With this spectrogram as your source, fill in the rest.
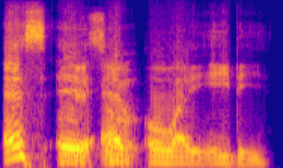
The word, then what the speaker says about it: Samoyed: It's SAMOYED. So spell that again. SOL. Samoyed. SAMOYED. Samoid.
